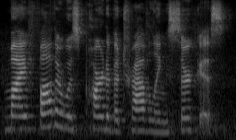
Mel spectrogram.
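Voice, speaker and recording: A shy young woman, modest and a little hesitant, speaking carefully, as a woman reader voices her in a storybook reading. Her tone is bright and clear. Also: high-pitched, a little fast, a little hiss or hum, pitched above the performer's own voice.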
